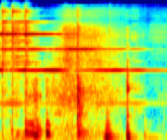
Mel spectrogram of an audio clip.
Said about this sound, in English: Did you ring the bell properly?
